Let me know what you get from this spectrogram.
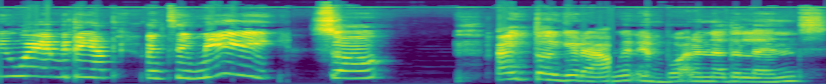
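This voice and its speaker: A woman's raised, projected voice, high in pitch and animated in tone, with very wide pitch swings at a moderate pace. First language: not English. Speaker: vlogger. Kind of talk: casual vlog talk. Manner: halting.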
